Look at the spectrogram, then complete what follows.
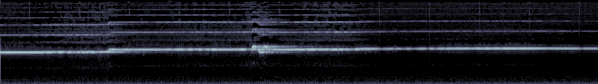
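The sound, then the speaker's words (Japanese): A flute, played at night by a young village man on a riverbank, plays long, smooth sustained notes that slowly rise in pitch, a soft, gentle melody heard alone over a faint low background hum. “夜になると新吉という村の若者が川のほとりで吹く笛の音が聞こえます”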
